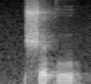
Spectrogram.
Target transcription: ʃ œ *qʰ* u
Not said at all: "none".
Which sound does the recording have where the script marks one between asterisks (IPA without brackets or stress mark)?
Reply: k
